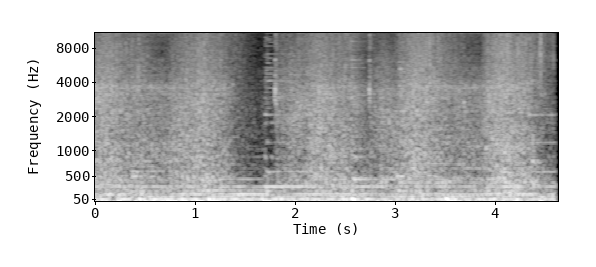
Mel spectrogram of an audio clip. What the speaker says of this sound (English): Obviously, these need water, so I'm going to water them real quick.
